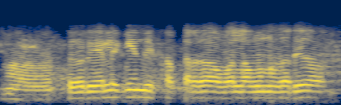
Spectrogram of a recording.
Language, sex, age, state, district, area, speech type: Odia, male, 60+, Odisha, Sundergarh, urban, conversation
